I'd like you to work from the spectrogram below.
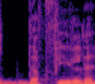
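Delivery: slow, bad French accent. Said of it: "that's a terrible French accent".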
